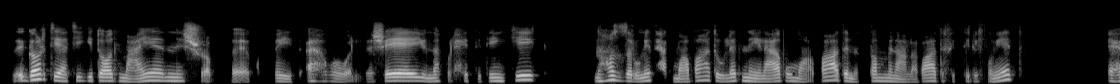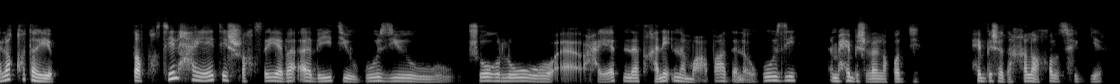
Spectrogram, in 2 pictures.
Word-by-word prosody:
جارتي 210 -3 +6
هتيجي 175 +3 -5
تقعد 165 -2 +3
معايا 155 +6 +1
نشرب 165 -1 +2 0.2
آآ - - -1
كوباية 140 -4 -7
قهوة 145 -2 -3
والّا 130 +1 -8
شاي 170 +4 +7
وناكل 155 +1 -6
حتتين 155 +1 -5
كِيك 210 +1 +2 0.5
نهزر 170 -1 0
ونضحك 165 0 -3
مع 130 -1 -1
بعض 185 +7 -2
ولادنا 160 +1 -1
يلعبوا 145 +4 0
مع 135 -4 -5
بعض 180 -1 +3
نطمّن 150 +1 -4
على 120 -3 -5
بعض 150 +1 -1
في - - -12
التليفونات، 165 +10 -4 0.9
علاقة - - +1
طيّبة، - - +4 0.8
تفاصيل 270 +5 +3
حياتي 200 - +1
الشخصية 165 -3 +2
بقى 160 +1 +2
بيتي 150 0 -2
وجوزي 150 +4 -3
و 125 -4 -6
وشغله 165 -2 0
وحياتنا 150 +1 -1
اتْخانقْنا 160 +1 -1
مع 130 - -4
بعض 160 0 -3
أنا - - -5
وجوزي، 180 +1 -3
أنا 180 - -14
ما - - 0
أحبش 155 -5 +2
العلاقات 135 +1 -1
دي 135 - -10
ما - - -41
أحبش - - +2
أدخلها - - 0
خالص - - -5
في - - -9
الجيْرة. 65 - -12
155 Hz, 140 wpm, -24 LUFS, 145-170 Hz, 0.9 s, شاي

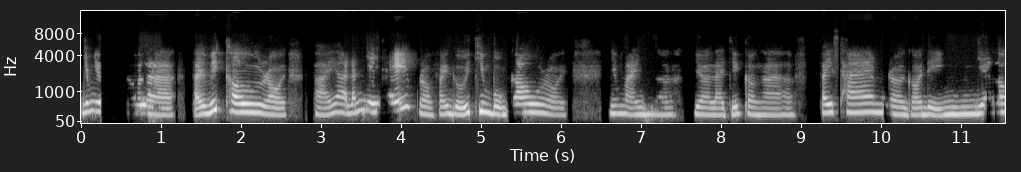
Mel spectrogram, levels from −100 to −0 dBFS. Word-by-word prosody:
Giống 270 +3 +2
như 285 - +3 0.3
xưa 240 0 -5
là 190 -2 -1 0.2
phải 200 +4 +3
viết 325 +7 +5
thư 260 -2 +6
rồi 195 -4 0 0.3
phải, 200 +1 -5
a, 260 -2 -1
đánh 245 +7 -2
dây 265 -1 +3
thép, 380 +9 +1
rồi 205 -5 -4
phải 210 +1 -2
gửi 210 0 +4
chim 270 -4 +6
bồ 205 -3 +2
câu 255 0 +2
rồi, 195 -5 -7 0.5
nhưng 230 0 -2
mà 195 -2 -5
giờ 200 -1 -4 0.2
giờ 205 -3 -3
là 190 -1 -4
chỉ 200 +3 -2
cần, 200 -3 -5
à, 190 0 -8 0.3
F 250 +1 +3
Facetime 255 0 -1
rồi 205 -3 -3
gọi 190 0 -5
điện 190 -2 -1 0.4
Zalo. 245 +3 -2
220 Hz, 175 wpm, -22 LUFS, 195-255 Hz, 0.5 s, thư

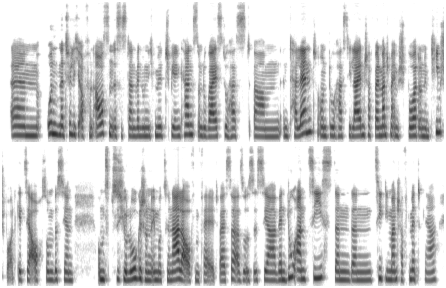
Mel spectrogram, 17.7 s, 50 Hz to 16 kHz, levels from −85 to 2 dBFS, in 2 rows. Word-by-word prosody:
Ähm, 230 -1 0
und 270 -2 +4
natürlich 245 +1 0
auch - - -2
von 225 - -7
außen 255 0 +1
ist 220 0 -5
es 215 0 -6
dann, 215 -1 -3
wenn 215 - -2
du 215 - -3
nicht 215 +1 -5
mitspielen 225 -1 -2
kannst 250 +2 +1
und 220 - -4
du 215 - -4
weißt, 205 +1 +3
du 225 -4 -4
hast, 210 0 -6
ähm, 200 -1 -4
'n 215 -1 -6
Talent, 280 +11 +4
und 220 -1 -4
du 220 0 -4
hast 215 0 -6
die 225 - -6
Leidenschaft 220 +2 +3
weil 215 - +5
manchmal 235 0 +1
im 220 - -5
Sport 225 +2 0
und 210 - -2
im 205 -2 -4
Teamsport 310 +7 -1
geht 220 -1 -2
es - - -9
ja 225 - +2
auch - - -2
so - - -7
'n 220 0 -4
bisschen 215 -2 -3 0.5
ums 230 -1 +1
Psychologische 230 +1 +2
und 210 - 0
Emotionale 215 +2 +5
auf - - -2
dem 200 -2 -9
Feld, 200 - -6
weißt 195 0 -4
du? 235 - +1
Also, 210 0 -4
es 215 0 -7
ist 215 +1 -6
ja 210 -2 +1
wenn 220 0 +1
du 285 +4 +2
anziehst, 255 +3 +2
dann 220 -1 -2
dann 210 0 -4
zieht 255 0 -1
die 230 - -2
Mannschaft 220 0 -2
mit, 235 -1 -1
ja? 210 +1 -6
220 Hz, 215 wpm, -24 LUFS, 210-235 Hz, 0.5 s, weil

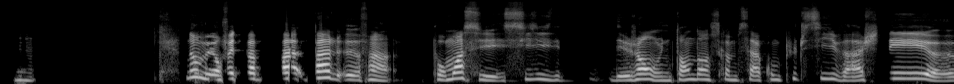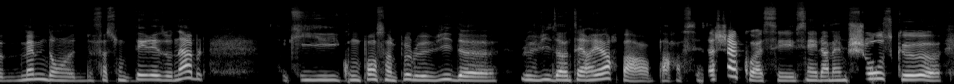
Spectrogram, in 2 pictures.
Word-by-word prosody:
Mmh. 190 -2 -9 1.5
Non 335 +2 +4
mais, 250 -7 +2
en 215 - +5
fait, 265 +4 +5
pas 265 -1 +6 0.2
pas 270 - +10 0.2
pas 305 +1 +10
le 220 - -5
heu, 215 -1 +2
enfin 200 -3 -1 0.4
pour 215 -3 -3
moi, 275 +5 +7
c'est 190 -8 -4
si 220 0 -8 0.4
des 190 +1 -2
gens 245 +3 +6
ont 185 - -5
une 185 0 -8
tendance, 225 0 -2
comme 215 -3 -7
ça, 195 0 -3
compulsive 240 +1 -9
à 180 0 -1
acheter, 265 +6 +2
heu, 170 0 -2
même 215 +8 -4
dans 185 -4 -7
de 170 +1 -19
façon 200 +2 -11
déraisonnable, 215 - -1 0.8
c'est - - -22
qu'ils 205 -1 -8
compensent 210 +3 -4
un 195 - -4
peu 230 +6 -4
le 200 -2 -2
vide, 205 +2 -4
heu, 175 -3 -1 0.3
le 215 -2 -6
vide 210 +1 -6
intérieur 205 +6 +1
par 155 -1 -3
par - - -9
ces - - -15
achats, 380 -3 +5
quoi. 185 -5 -3
C'est 175 0 -9
c'est 190 +2 -5
la 185 0 -2
même 190 +1 -5
chose 260 +4 0
que, 210 -4 +2
heu, - - -19
205 Hz, 170 wpm, -23 LUFS, 185-235 Hz, 1.5 s, pas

